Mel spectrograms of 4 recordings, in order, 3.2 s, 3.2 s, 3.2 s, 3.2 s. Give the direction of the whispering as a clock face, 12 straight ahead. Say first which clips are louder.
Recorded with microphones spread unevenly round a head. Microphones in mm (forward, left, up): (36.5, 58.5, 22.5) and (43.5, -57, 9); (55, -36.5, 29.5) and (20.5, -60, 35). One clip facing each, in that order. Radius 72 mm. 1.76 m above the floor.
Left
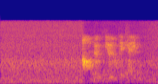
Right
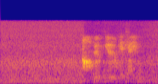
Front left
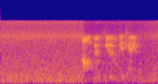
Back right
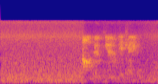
Even, back right 1 dB; 7 o'clock.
